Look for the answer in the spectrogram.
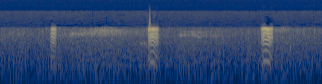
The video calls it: Black stork (Ciconia nigra) chicks calling from inside the eggs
